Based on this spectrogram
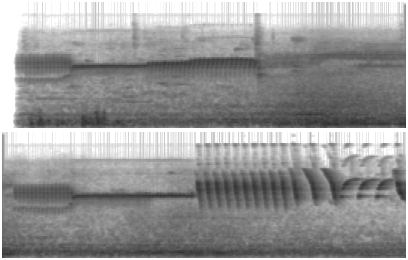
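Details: Canary song used to prompt other canaries to sing: long steady whistled notes around mid-high pitch, held trills shifting between tones, ending in rapid repeated chopped notes; low background rumble throughout.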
